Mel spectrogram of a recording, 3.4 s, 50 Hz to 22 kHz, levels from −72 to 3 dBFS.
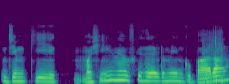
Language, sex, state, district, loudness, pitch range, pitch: Hindi, male, Maharashtra, Washim, -19 LUFS, 140-180 Hz, 160 Hz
